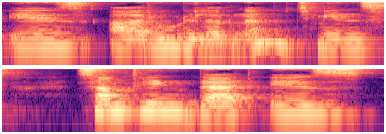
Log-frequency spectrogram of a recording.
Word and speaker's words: Arudha Lagna: Now, some people call it Arudha Lagna, but the real pronunciation is Arudha Lagna, which means something that is imposed upon you, something that is not real, and your image actually.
